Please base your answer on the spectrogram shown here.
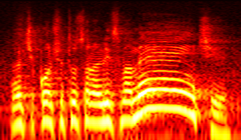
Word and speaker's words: anticonstitucionalissimamente: E a palavra anticonstitucionalissimamente é paroxítona. Sílaba tônica está aqui. Anticonstitucionalissimamente.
